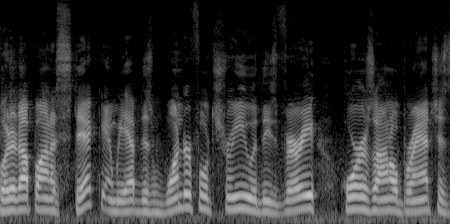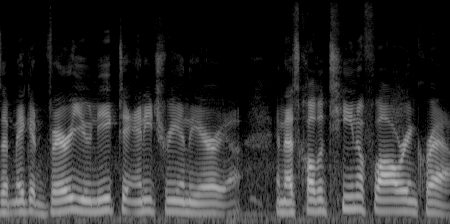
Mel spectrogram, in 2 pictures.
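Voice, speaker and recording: A man talks at a fairly quick pace in a fairly high pitch, his intonation fairly even. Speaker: landscape designer. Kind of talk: presentation. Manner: fast.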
